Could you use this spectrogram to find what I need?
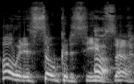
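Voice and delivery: overenthusiastic, gushing character voice. Voicing a character shaking a mentor's hand aggressively: overenthusiastic in-character greeting. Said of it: "just shake his hand aggressively".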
